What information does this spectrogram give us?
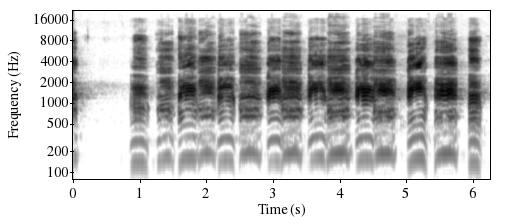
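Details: A steady, excited stream of about sixteen short, nasal swan honks in nature, each clearly separated and evenly loud.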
